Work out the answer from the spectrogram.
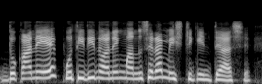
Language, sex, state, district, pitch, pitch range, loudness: Bengali, female, West Bengal, Paschim Medinipur, 270 Hz, 225-290 Hz, -11 LUFS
